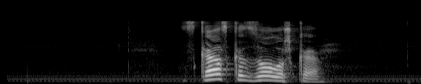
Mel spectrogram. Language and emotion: Russian, positive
